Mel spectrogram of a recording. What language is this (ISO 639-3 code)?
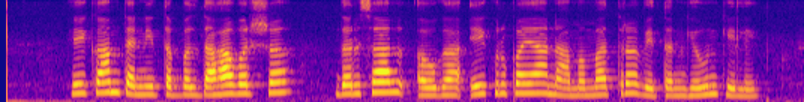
mar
